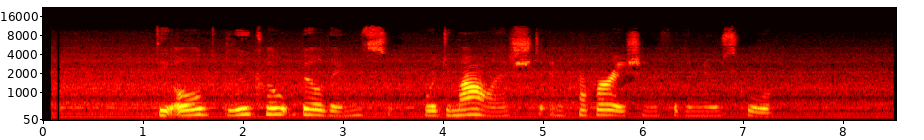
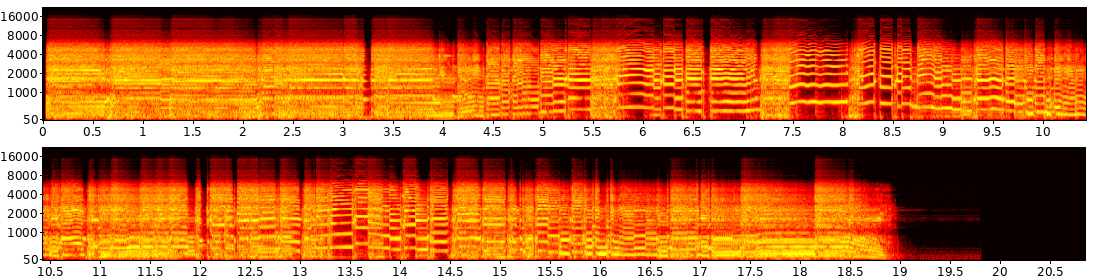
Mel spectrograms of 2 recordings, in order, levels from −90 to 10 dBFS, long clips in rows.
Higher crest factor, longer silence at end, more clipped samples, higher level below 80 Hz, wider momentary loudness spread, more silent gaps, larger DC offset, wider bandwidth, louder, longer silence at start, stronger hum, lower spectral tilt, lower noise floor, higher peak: about the same, 18 dB vs 14 dB; second, 1.25 s vs 1.9 s; neither; second, -76 dBFS vs -48 dBFS; first, 25 LU vs 4 LU; neither; neither; second, 11 kHz vs 15 kHz; second, -20 LUFS vs -12 LUFS; first, 0.15 s vs 0 s; neither; about the same, -4.5 dB/octave vs -3.5 dB/octave; second, -49 dBFS vs -64 dBFS; second, -4 dBFS vs 0 dBFS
